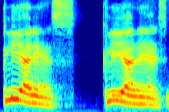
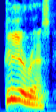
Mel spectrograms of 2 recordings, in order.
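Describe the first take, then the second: First: "clearance" said clia-ren-ce, extra final syllable; "clearance" with a final e sounded; wrong pronunciation. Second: "Clearance." in two syllables, clear-rance, no final vowel; "Clearance." louder, two syllables only. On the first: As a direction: give "clearance" the Brazilian extra vowel. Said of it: "A tendência dos controladores é falar clearance". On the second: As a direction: say "Clearance." as just two beats. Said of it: "Duas sílabas". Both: Shown as a demonstration.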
